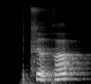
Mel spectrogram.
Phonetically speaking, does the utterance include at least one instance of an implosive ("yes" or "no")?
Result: no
